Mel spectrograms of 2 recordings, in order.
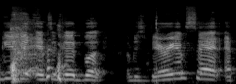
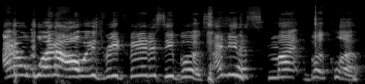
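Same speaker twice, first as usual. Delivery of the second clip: laughing protest; 7 semitones higher than usual. Real, not acted.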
